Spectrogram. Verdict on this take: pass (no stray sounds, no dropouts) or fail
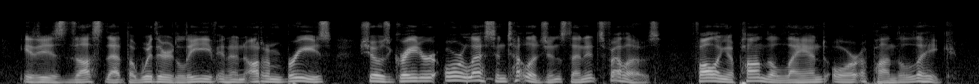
pass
